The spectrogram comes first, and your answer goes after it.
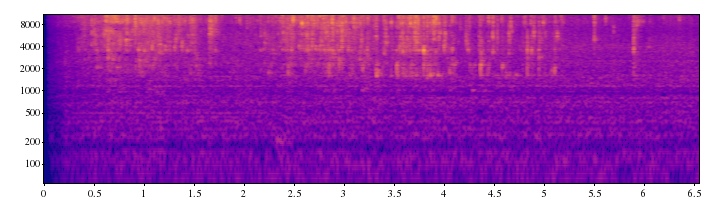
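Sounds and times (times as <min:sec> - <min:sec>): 
person urinating in an internet cafe toilet: 0:00.2 - 0:06.4.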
